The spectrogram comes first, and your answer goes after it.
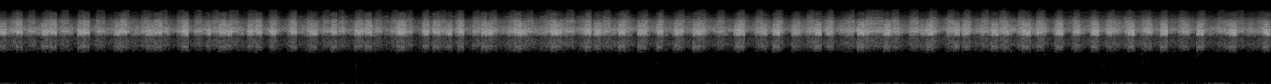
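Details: Midsummer cicada song from Greek pine woodland: a loud, high, rasping drone throbbing in quick repeated beats for the whole stretch, without any other audible animals or people.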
